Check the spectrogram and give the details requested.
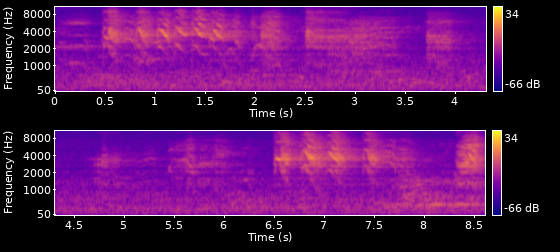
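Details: A noisy group of parakeets that regularly visit a park in Milton Keynes give harsh, high screeching squawks in bursts, overlapping and repeated several times a second, with brief lulls between flurries.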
